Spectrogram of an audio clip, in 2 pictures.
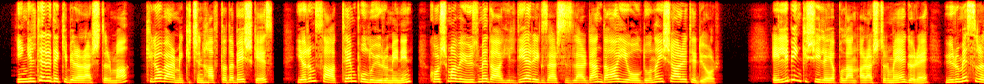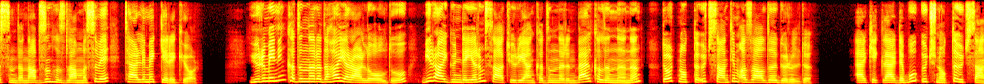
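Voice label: Turkish female corporate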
